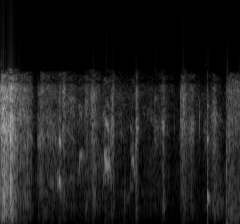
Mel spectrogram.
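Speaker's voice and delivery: real burst of breathy, unvoiced laughter. Real, not acted. Interview pair reacting to the church anecdote, laughing. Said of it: "I'm sorry for laughing".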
